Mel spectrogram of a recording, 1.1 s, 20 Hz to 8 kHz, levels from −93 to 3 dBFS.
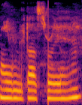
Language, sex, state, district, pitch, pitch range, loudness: Hindi, female, Jharkhand, Sahebganj, 220 Hz, 215-230 Hz, -14 LUFS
